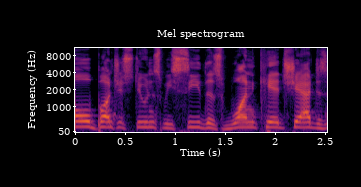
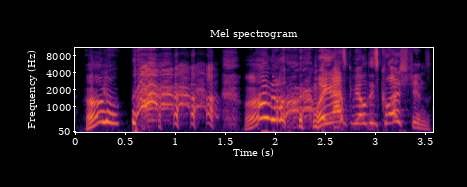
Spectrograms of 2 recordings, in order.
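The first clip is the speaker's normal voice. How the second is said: very high, loud laughing voice; silly giggling character; 8 dB louder than usual. Retold or imitated. Clueless character dodges questions, high silly laughing voice. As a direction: giggle through it in a put-on voice.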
